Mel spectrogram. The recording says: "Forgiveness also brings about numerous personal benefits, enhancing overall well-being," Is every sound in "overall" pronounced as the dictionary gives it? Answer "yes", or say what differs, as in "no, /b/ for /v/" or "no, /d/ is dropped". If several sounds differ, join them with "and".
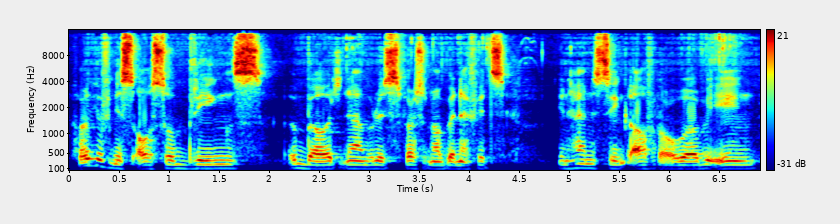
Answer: no, /f/ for /v/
